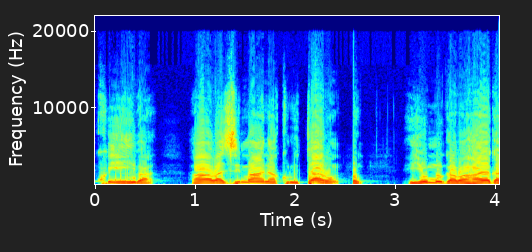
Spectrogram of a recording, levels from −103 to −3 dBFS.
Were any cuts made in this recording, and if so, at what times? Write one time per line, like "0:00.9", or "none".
0:02.6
